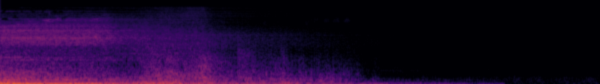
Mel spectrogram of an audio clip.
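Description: A triumphant game victory fanfare plays loudly and slowly fades away.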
